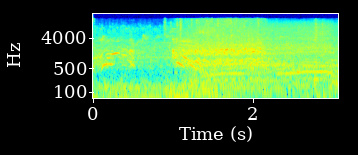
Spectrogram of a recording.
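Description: A racing car engine revs up and roars.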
